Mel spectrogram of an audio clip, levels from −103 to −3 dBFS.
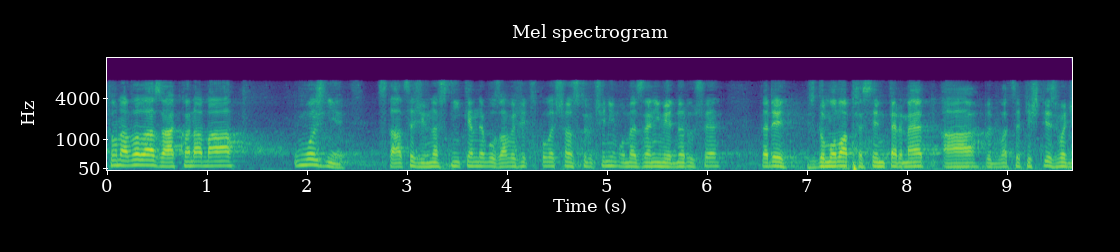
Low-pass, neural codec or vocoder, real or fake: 7.2 kHz; codec, 16 kHz, 1.1 kbps, Voila-Tokenizer; fake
